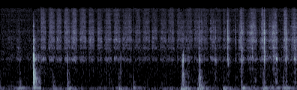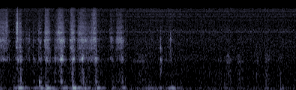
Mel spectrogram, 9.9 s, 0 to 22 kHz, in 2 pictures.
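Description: Quick rubbing and scraping strokes by hand, cleaning the water pump and thermostat mounting areas of a BMW M54 engine, dying down about seven seconds in. A steady low hum runs underneath.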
